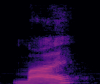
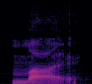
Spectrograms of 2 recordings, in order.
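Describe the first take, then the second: First: The syllable has a rising second tone. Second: The syllable has a low dipping third tone. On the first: "se convierte el primero en un segundo tono, por eso he dicho mae" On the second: "las dos tienen el mismo tono"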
